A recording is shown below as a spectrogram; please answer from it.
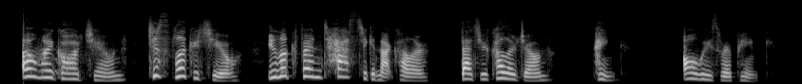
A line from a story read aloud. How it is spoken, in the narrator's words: When Jackie saw her, she exclaimed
